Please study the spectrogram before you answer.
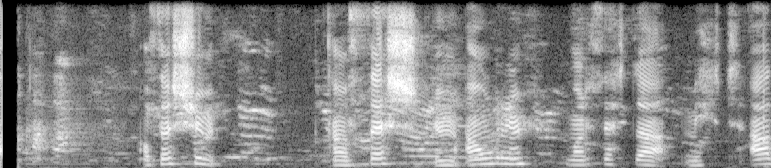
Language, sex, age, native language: Icelandic, other, 13, French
